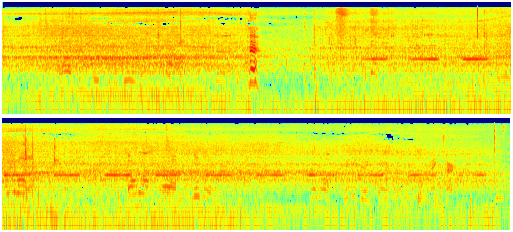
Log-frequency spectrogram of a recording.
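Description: Heavy side-loader truck reversing on a steep dirt slope. Its diesel engine runs low and steady throughout. From about seven seconds in, its backup alarm sounds evenly spaced beeps, roughly three every two seconds, and a single sharp knock comes about five seconds in.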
